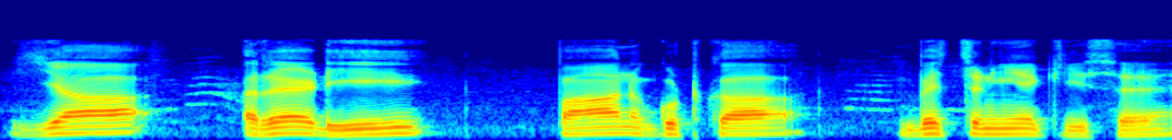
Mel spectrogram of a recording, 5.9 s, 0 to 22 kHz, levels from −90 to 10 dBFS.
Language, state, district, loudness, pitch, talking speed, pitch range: Haryanvi, Haryana, Rohtak, -15 LUFS, 125 Hz, 70 wpm, 120-140 Hz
